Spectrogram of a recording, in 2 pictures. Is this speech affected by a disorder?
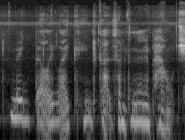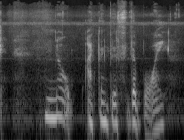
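Yes: cerebral palsy.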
